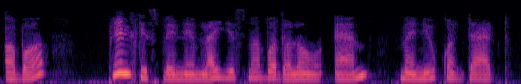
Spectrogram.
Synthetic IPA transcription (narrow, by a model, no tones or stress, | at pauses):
ʌbʌ | pʰilɖisplenemlajesmabʌd̪ʌlʌw̃amː | anjuwkʌɳʈrak̚ʈ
